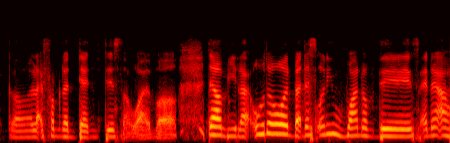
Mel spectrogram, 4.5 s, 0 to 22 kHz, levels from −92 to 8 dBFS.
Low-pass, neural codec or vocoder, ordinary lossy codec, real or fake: 7.2 kHz; codec, 24 kHz, 6 kbps, HILCodec; none; fake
